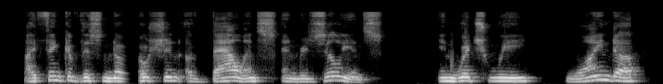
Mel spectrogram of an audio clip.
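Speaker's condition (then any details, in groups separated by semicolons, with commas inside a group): No condition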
